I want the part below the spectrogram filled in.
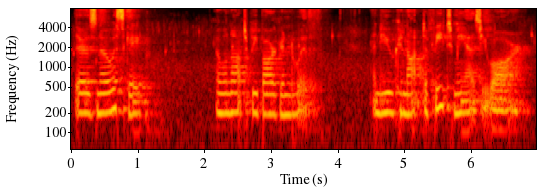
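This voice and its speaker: In a roleplay ASMR, a woman plays an ancient, arrogant female dragon, delivering a scripted dramatic monologue in a haughty, mocking, taunting way that often sinks toward a whisper. Her medium-pitched voice is monotone, unhurried, darkish, with vocal fry. The recording is echoey and distant from the mic, with a little hiss or hum.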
